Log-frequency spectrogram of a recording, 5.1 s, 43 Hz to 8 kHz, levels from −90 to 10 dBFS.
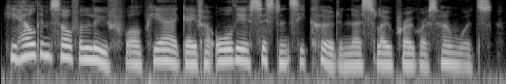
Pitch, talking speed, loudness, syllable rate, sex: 175 Hz, 215 wpm, -18 LUFS, 5.8 syllables/s, female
